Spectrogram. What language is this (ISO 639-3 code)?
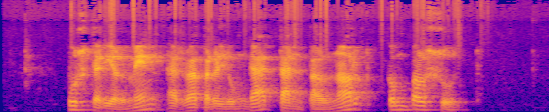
cat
